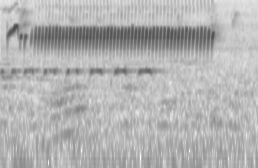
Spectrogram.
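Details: Belgian canary singing naturally: one short upward note, then a smooth, fast rolling trill held steady for nearly two seconds before stopping cleanly.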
